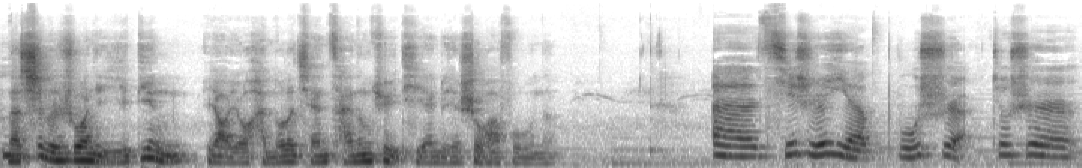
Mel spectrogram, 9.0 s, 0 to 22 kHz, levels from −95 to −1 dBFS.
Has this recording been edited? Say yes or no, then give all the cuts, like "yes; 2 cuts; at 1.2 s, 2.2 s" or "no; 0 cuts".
yes; 1 cut; at 1.6 s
